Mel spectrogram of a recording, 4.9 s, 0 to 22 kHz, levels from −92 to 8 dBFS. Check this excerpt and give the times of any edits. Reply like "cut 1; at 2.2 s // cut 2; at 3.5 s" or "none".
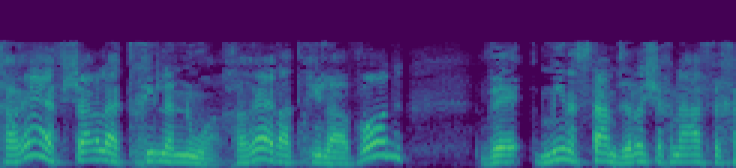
cut 1; at 1.8 s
